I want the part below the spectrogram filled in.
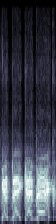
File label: bomb fallback, radio; SAS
